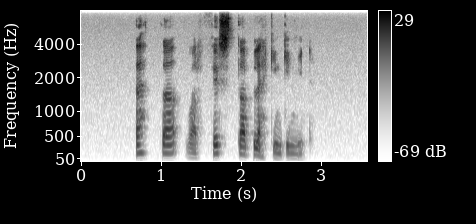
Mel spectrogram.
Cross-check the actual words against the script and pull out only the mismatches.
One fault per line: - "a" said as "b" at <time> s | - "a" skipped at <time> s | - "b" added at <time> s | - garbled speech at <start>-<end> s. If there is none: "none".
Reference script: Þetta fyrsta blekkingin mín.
- "var" added at 1.4 s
